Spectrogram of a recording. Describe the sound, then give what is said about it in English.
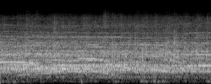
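A live show audience cheers and claps in a continuous crowd roar, with voices and hands blending into an even, energetic wash. “Come on, clap it up.”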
